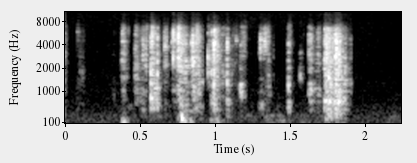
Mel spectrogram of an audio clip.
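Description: A plastic sack rustling and crinkling in short, irregular bursts as hands work inside it.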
